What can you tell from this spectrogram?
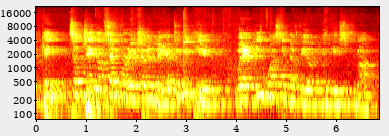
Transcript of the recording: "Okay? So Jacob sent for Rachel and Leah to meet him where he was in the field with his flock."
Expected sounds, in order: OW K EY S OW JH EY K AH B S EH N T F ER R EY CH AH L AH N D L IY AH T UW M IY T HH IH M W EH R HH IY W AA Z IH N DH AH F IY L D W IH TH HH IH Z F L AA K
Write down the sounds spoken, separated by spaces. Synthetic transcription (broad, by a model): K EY S OW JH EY K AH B S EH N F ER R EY SH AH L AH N L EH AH T UW M IY T HH IH M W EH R HH IY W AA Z IH N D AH F IY L D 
